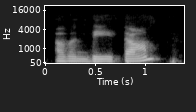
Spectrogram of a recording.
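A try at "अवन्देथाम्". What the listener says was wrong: The madhyama purusha dvivachana will be avande tham mahaprana. Avande tham. it is, if you say avande tham, it will become it dvivachana.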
